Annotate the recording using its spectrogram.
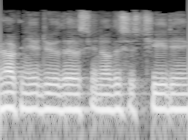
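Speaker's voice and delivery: ordinary talk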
